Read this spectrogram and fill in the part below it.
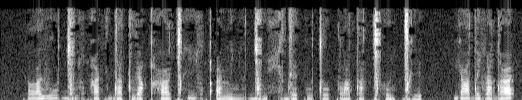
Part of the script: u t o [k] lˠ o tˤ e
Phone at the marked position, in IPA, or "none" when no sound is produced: k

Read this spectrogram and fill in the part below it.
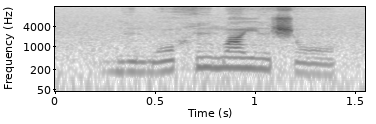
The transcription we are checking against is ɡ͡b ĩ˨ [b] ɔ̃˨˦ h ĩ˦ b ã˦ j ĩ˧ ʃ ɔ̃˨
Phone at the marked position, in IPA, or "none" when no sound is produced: b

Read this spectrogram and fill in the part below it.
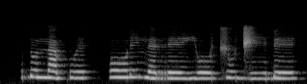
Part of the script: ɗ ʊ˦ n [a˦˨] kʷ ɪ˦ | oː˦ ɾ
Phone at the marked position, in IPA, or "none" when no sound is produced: a˦˨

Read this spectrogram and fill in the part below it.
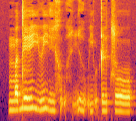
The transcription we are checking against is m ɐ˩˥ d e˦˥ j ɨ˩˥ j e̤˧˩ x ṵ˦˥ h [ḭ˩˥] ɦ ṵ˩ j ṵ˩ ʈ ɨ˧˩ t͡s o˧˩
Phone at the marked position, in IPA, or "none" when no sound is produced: ḭ˩˥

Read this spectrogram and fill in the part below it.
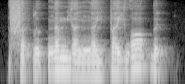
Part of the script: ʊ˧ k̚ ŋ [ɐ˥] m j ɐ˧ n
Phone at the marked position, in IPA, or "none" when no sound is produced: ɐ˥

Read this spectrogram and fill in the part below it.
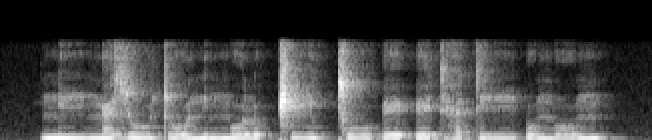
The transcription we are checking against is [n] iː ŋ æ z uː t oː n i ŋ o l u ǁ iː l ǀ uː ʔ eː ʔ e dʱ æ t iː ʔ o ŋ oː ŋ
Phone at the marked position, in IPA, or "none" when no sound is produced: n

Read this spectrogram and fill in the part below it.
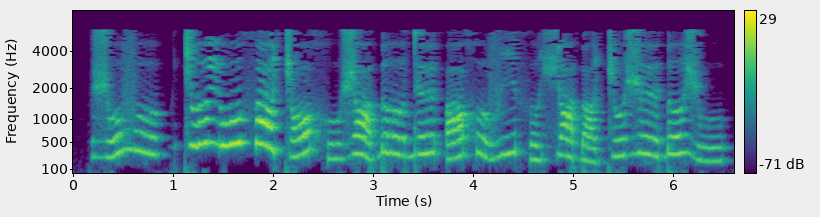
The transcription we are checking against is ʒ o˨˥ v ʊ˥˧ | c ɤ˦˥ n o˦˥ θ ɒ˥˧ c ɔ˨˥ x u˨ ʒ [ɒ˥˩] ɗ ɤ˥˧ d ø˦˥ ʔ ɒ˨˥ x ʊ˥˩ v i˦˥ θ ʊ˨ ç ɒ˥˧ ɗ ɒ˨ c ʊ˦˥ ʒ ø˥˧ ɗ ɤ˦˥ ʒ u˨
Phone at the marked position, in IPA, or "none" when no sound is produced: ɒ˥˩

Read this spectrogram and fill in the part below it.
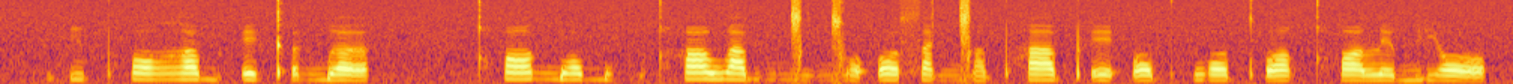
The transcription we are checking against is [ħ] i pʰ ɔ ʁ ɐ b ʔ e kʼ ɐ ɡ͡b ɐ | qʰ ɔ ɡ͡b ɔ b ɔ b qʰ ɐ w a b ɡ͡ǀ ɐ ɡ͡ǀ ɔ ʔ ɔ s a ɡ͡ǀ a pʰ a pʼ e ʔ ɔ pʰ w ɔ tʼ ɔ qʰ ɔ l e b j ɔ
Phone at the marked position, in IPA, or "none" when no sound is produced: ʔ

